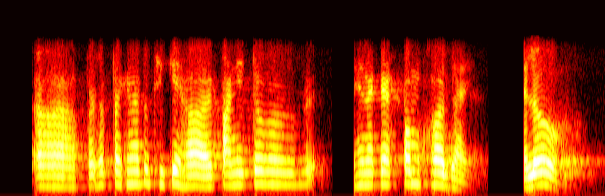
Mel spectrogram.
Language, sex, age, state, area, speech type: Assamese, male, 18-30, Assam, rural, conversation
